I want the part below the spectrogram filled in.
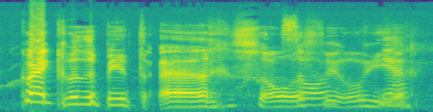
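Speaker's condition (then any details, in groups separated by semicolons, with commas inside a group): Multiple sclerosis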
